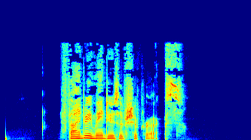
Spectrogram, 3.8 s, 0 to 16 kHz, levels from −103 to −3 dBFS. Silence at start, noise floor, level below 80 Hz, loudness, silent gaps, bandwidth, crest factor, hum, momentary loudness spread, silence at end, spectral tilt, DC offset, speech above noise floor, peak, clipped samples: 0.95 s; under -90 dBFS; -62 dBFS; -19 LUFS; none; 11.5 kHz; 20 dB; none; 12 LU; 1.05 s; -3 dB/octave; under 0.1%; over 71 dB; -2 dBFS; under 0.1%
